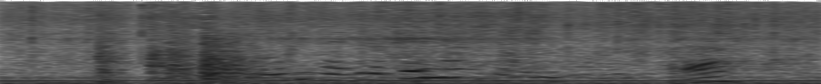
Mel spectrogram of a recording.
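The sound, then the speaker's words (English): Steady, dense sizzling of eel cooking in a restaurant kitchen near the Neversink River in Orange County, in the Catskills, fairly loud, with faint kitchen clatter and murmuring voices in the background. “Just steps from the Neversink River in Orange County, the sound and smell of sizzling eel fill a restaurant's kitchen.”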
